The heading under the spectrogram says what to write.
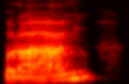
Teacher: قاف جب ہم ادا کریں گے تو تھوڑا سا زبان کا آخری حصہ اوپر تالو سے لگے گا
